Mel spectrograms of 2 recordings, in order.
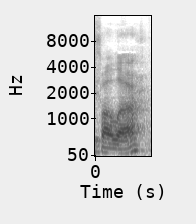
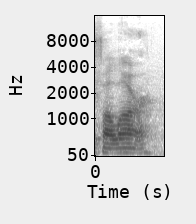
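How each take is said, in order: First: The R does not sound like English R. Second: The R sounds like an English R. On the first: This is the speaker's own way of saying it. "like I say falar because that's the right way to say it" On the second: This is how people from São Paulo often say it. "someone from São Paulo will very often say falar"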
